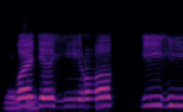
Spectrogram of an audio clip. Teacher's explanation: Jangan wajhi. Waw nipis, jim qalqalah pula sughra juga tengah kalimah.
